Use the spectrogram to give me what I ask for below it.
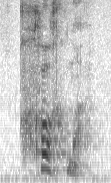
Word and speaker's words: chokmah: The word is pronounced in Hebrew. It's a rough breath sound. Is chokmah. Chokmah. It means wisdom.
